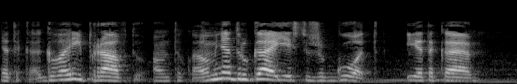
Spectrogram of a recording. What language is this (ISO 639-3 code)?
rus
